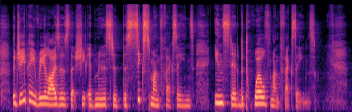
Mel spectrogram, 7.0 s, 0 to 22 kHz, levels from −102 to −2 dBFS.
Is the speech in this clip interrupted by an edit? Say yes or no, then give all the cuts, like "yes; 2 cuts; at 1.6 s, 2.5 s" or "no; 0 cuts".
yes; 2 cuts; at 1.7 s, 4.7 s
